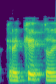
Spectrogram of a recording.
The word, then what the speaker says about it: Grechetto: Grechetto as people are used to call, but Grechetto is the better pronunciation, and the Sagrantino di Montefalco, our king wine.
